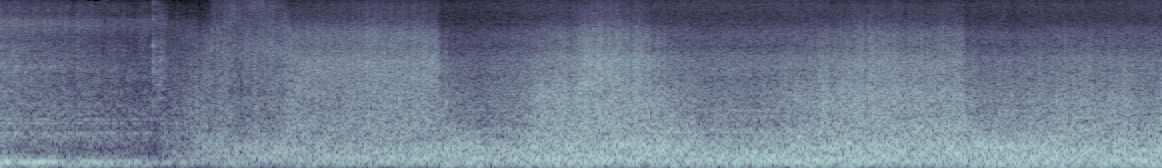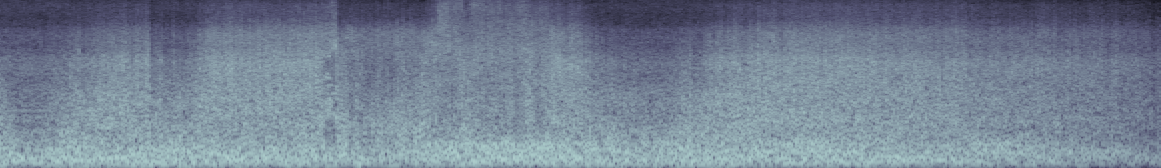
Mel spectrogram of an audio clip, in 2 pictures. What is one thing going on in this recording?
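A motorcycle engine drones steadily while riding.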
